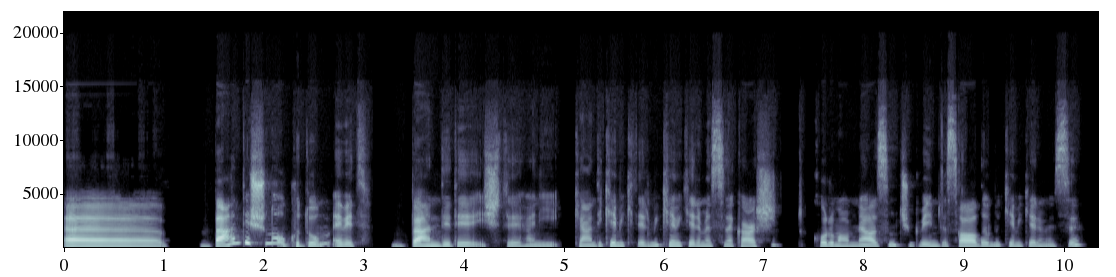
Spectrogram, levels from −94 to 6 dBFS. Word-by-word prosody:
Eee, 185 Hz, -2 st, +5 dB, 0.4 s
ben 165 Hz, -, +7 dB
de 475 Hz, +3 st, +4 dB
şunu 420 Hz, 0 st, +5 dB
okudum. 195 Hz, -, -3 dB
Evet, 185 Hz, -5 st, -2 dB, 0.2 s
ben, 160 Hz, -, +3 dB
dedi, 185 Hz, -2 st, -3 dB
işte, 85 Hz, -, -3 dB
hani, 75 Hz, -2 st, -8 dB, 0.2 s
kendi 160 Hz, +5 st, -5 dB
kemiklerimi 210 Hz, -3 st, -4 dB
kemik 215 Hz, -4 st, -4 dB
erimesine 175 Hz, -3 st, -5 dB
karşı 165 Hz, -, -2 dB, 0.4 s
korumam 165 Hz, -1 st, -4 dB
lazım. 160 Hz, -, -1 dB
Çünkü 215 Hz, -4 st, -9 dB
benim 185 Hz, +1 st, -4 dB
de -, -, -11 dB
sağlığımı 150 Hz, +6 st, 0 dB
kemik 90 Hz, -, -8 dB
erimesi, 80 Hz, -, -6 dB
175 Hz, 135 wpm, -22 LUFS, 160-205 Hz, 0.4 s, ben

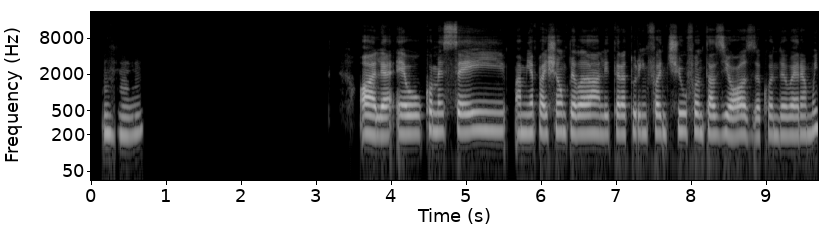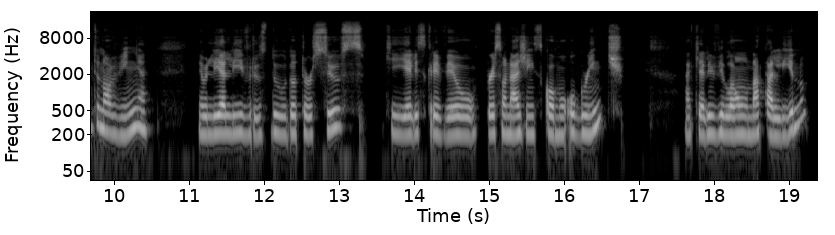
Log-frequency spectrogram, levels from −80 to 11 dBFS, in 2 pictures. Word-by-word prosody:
Uhum. 210 Hz, +1 st, -6 dB, 2.9 s
Olha, 195 Hz, -2 st, +7 dB
eu 210 Hz, 0 st, +3 dB
comecei 230 Hz, 0 st, 0 dB
a 215 Hz, -, -1 dB
minha 215 Hz, 0 st, -1 dB
paixão 220 Hz, +1 st, +1 dB
pela 210 Hz, 0 st, +4 dB
literatura 210 Hz, +1 st, -1 dB
infantil 215 Hz, +1 st, -1 dB
fantasiosa 205 Hz, -3 st, +1 dB
quando 200 Hz, +1 st, -6 dB
eu 200 Hz, 0 st, 0 dB
era 200 Hz, 0 st, +1 dB
muito 245 Hz, +7 st, -4 dB
novinha. 230 Hz, +2 st, -1 dB, 0.7 s
Eu 205 Hz, -1 st, -2 dB
lia 210 Hz, +1 st, +4 dB
livros 205 Hz, -2 st, -4 dB
do 210 Hz, -2 st, -4 dB
Dr. 210 Hz, -1 st, -2 dB
Seuss, 255 Hz, +6 st, -2 dB, 0.2 s
que 205 Hz, -2 st, -6 dB
ele 200 Hz, +1 st, +2 dB
escreveu 195 Hz, -1 st, -2 dB
personagens 205 Hz, 0 st, +1 dB
como 195 Hz, -2 st, 0 dB
o 220 Hz, -1 st, 0 dB
Grinch, 210 Hz, -, -1 dB, 0.8 s
aquele 200 Hz, +1 st, -2 dB
vilão 205 Hz, -1 st, +1 dB
natalino. 205 Hz, -, +1 dB
210 Hz, 100 wpm, -24 LUFS, 200-220 Hz, 2.9 s, Olha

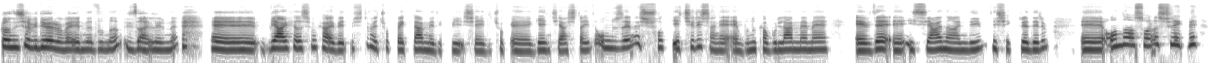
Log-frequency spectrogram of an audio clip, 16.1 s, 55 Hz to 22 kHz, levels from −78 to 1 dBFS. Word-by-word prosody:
konuşabiliyorum 245 Hz, -4 st, +5 dB
en 200 Hz, 0 st, +1 dB
azından 205 Hz, -, -3 dB
üzerilerine. 200 Hz, +2 st, -1 dB, 0.4 s
Eee, 195 Hz, -2 st, +4 dB
bir 225 Hz, +4 st, +6 dB
arkadaşımı 225 Hz, +2 st, +1 dB
kaybetmiştim 210 Hz, +3 st, -2 dB
ve 220 Hz, -, -1 dB
çok 220 Hz, -1 st, -15 dB
beklenmedik 190 Hz, -3 st, -1 dB
bir 180 Hz, -1 st, -3 dB
şeydi, 170 Hz, -2 st, -6 dB
çok, 190 Hz, -, -12 dB
eee, 170 Hz, -1 st, -2 dB
genç 190 Hz, +2 st, -3 dB
yaştaydı. 180 Hz, +2 st, -4 dB
Onun 235 Hz, 0 st, 0 dB
üzerine 240 Hz, +9 st, -1 dB
şok 245 Hz, -3 st, -3 dB
geçiriş, 255 Hz, +3 st, -1 dB
hani, 190 Hz, -2 st, -4 dB
eee, 180 Hz, -2 st, -3 dB
bunu 195 Hz, +2 st, -3 dB
kabullenmeme, 200 Hz, +1 st, -1 dB, 0.4 s
evde, 185 Hz, +4 st, +4 dB
eee, 190 Hz, 0 st, 0 dB
isyan 200 Hz, +2 st, +1 dB
halindeyim, 195 Hz, +6 st, -1 dB
teşekkür 215 Hz, -3 st, -3 dB
ederim. 200 Hz, +5 st, 0 dB, 0.4 s
Eee, 200 Hz, 0 st, +3 dB
ondan 300 Hz, +5 st, +4 dB
sonra 295 Hz, +1 st, 0 dB
sürekli 320 Hz, -1 st, 0 dB
205 Hz, 130 wpm, -25 LUFS, 195-235 Hz, 0.4 s, bir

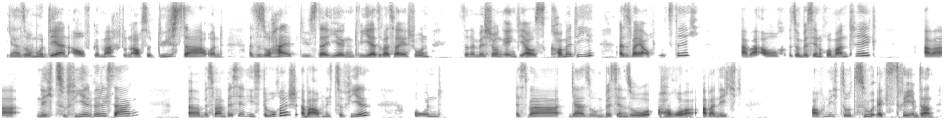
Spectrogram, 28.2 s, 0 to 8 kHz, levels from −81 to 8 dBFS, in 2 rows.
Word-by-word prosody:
Ja, 195 Hz, +2 st, -4 dB
so 195 Hz, 0 st, -1 dB
modern 190 Hz, -1 st, +3 dB
aufgemacht 195 Hz, -3 st, -1 dB
und 160 Hz, -, -12 dB
auch 180 Hz, -, +4 dB
so 175 Hz, -, -5 dB
düster 205 Hz, +2 st, +2 dB
und 165 Hz, 0 st, -5 dB, 0.4 s
also, 175 Hz, 0 st, -7 dB
so 185 Hz, +1 st, 0 dB
halb 225 Hz, +2 st, +5 dB
düster 170 Hz, -2 st, 0 dB
irgendwie. 155 Hz, -1 st, -2 dB
Also, 175 Hz, +1 st, +1 dB
weil 175 Hz, -, +6 dB
es 175 Hz, -, -6 dB
war -, -, +5 dB
ja 180 Hz, +1 st, +1 dB
schon 200 Hz, +2 st, -3 dB, 0.4 s
so 190 Hz, -, -7 dB
'ne 180 Hz, -1 st, -5 dB
Mischung 195 Hz, +2 st, -1 dB
irgendwie 190 Hz, +1 st, -3 dB
aus 170 Hz, +1 st, +2 dB
Comedy 235 Hz, -, 0 dB, 0.3 s
also, 175 Hz, -1 st, +1 dB
es 175 Hz, -, -12 dB
war 185 Hz, -, +8 dB
ja 185 Hz, -, +4 dB
auch -, -, -7 dB
lustig, 385 Hz, 0 st, -6 dB, 0.6 s
aber 195 Hz, 0 st, +2 dB
auch 205 Hz, 0 st, 0 dB
so 205 Hz, -1 st, -2 dB
'n 185 Hz, -, -5 dB
bisschen 205 Hz, +1 st, +1 dB
Romantik, 200 Hz, -, 0 dB, 0.7 s
aber 185 Hz, -1 st, +4 dB, 0.3 s
nicht 220 Hz, +4 st, -4 dB
zu 220 Hz, -, -1 dB
viel, 250 Hz, +8 st, -3 dB
würde 290 Hz, +1 st, +2 dB
ich 305 Hz, -, -7 dB
sagen. 300 Hz, +3 st, +3 dB, 0.8 s
Ähm, 190 Hz, -1 st, +1 dB
es 200 Hz, +2 st, -7 dB
war 225 Hz, -, +8 dB
'n 210 Hz, -, -12 dB
bisschen 245 Hz, +7 st, -5 dB
historisch, 255 Hz, -, -1 dB
aber -, -, +6 dB
auch -, -, 0 dB
nicht 220 Hz, -1 st, -11 dB
zu 195 Hz, -, -6 dB
viel. 230 Hz, -, 0 dB, 0.7 s
Und 230 Hz, 0 st, -2 dB, 1.1 s
es 205 Hz, -, -10 dB
war, 215 Hz, -1 st, +4 dB, 0.2 s
ja, 215 Hz, 0 st, +3 dB
so 200 Hz, -1 st, -10 dB
'n 190 Hz, 0 st, -13 dB
bisschen 215 Hz, 0 st, -3 dB
so 185 Hz, -2 st, 0 dB
Horror, 180 Hz, -4 st, +1 dB
aber 170 Hz, +2 st, +5 dB
nicht 190 Hz, +3 st, -8 dB, 1.1 s
auch 205 Hz, +1 st, +3 dB
nicht 250 Hz, 0 st, -14 dB
so 195 Hz, -1 st, -2 dB
zu 220 Hz, +3 st, -3 dB
extrem 165 Hz, -3 st, -3 dB
dann. 135 Hz, 0 st, +3 dB
200 Hz, 155 wpm, -23 LUFS, 185-225 Hz, 1.1 s, war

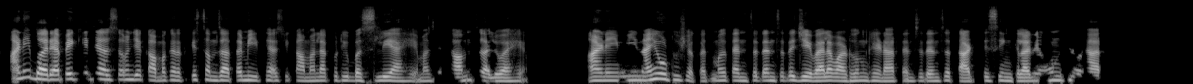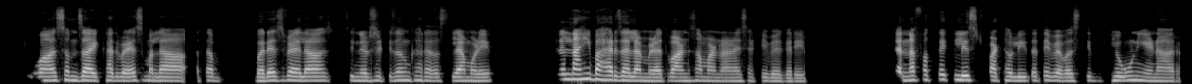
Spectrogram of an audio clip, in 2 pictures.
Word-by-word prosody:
आणि 315 Hz, -, +2 dB
बऱ्यापैकी 240 Hz, +3 st, +4 dB
ते -, -, +2 dB
असं 225 Hz, -1 st, -2 dB
म्हणजे 225 Hz, 0 st, -2 dB
कामं 190 Hz, -1 st, -2 dB
करत 195 Hz, -1 st, -4 dB
की 215 Hz, -, -5 dB
समजा 200 Hz, -3 st, -1 dB
आता 190 Hz, +1 st, -1 dB
मी 200 Hz, -, -1 dB
इथे 185 Hz, +2 st, -7 dB
अशी 180 Hz, +1 st, -7 dB
कामाला 170 Hz, +1 st, -3 dB
कुठे 185 Hz, +1 st, -9 dB
बसली 180 Hz, +2 st, -2 dB
आहे, 160 Hz, -1 st, -3 dB
माझं 160 Hz, +3 st, -9 dB
काम 175 Hz, +3 st, -2 dB
चालू 160 Hz, 0 st, -1 dB
आहे 160 Hz, +1 st, -2 dB, 0.7 s
आणि 185 Hz, 0 st, +2 dB
मी 195 Hz, +1 st, -4 dB
नाही 195 Hz, +5 st, +3 dB
उठू 225 Hz, -5 st, 0 dB
शकत. 170 Hz, -5 st, -9 dB
मग 185 Hz, -, -4 dB
त्यांचं 180 Hz, +1 st, -3 dB
त्यांचं 180 Hz, 0 st, -3 dB
ते 195 Hz, -, +1 dB
जेवायला 175 Hz, -1 st, +2 dB
वाढवून 170 Hz, +1 st, -1 dB
घेणार, 165 Hz, -2 st, -2 dB
त्यांचं 170 Hz, +2 st, -9 dB
त्यांचं 165 Hz, +3 st, -4 dB
ताट 150 Hz, +1 st, +3 dB
ते 175 Hz, -, -7 dB
सिंकला 165 Hz, -2 st, 0 dB
नेऊन 170 Hz, +4 st, -4 dB
ठेवणार. 160 Hz, -6 st, -3 dB, 1.2 s
किंवा 180 Hz, 0 st, +2 dB
समजा 190 Hz, -2 st, +5 dB
एखाद 180 Hz, +1 st, 0 dB
वेळेस 180 Hz, +1 st, +1 dB
मला 180 Hz, -1 st, +1 dB, 0.3 s
आता 180 Hz, +4 st, -3 dB, 0.4 s
बऱ्याच 185 Hz, +2 st, +3 dB
वेळेला 180 Hz, -2 st, +5 dB
सीनियर 180 Hz, 0 st, -3 dB
सिटीझन 185 Hz, +1 st, -1 dB
घरात 185 Hz, -3 st, -1 dB
असल्यामुळे 170 Hz, -1 st, +1 dB
आपल्याला 235 Hz, +6 st, -6 dB
नाही 255 Hz, +2 st, +6 dB
बाहेर 205 Hz, -4 st, +5 dB
जायला 185 Hz, -2 st, +5 dB
मिळत 165 Hz, -1 st, +1 dB
वाण-सामान 170 Hz, -1 st, +1 dB
आणण्यासाठी 160 Hz, +1 st, -4 dB
वगैरे. 155 Hz, -2 st, -3 dB, 0.9 s
त्यांना 200 Hz, 0 st, +4 dB
फक्त 220 Hz, +1 st, -5 dB
एक 225 Hz, -, +1 dB
लिस्ट 205 Hz, -2 st, +3 dB
पाठवली, 180 Hz, -2 st, +1 dB
तर 185 Hz, -, -2 dB
ते 195 Hz, -, -1 dB
व्यवस्थित 170 Hz, 0 st, -1 dB, 0.2 s
घेऊन 185 Hz, +2 st, +2 dB
येणार. 160 Hz, -3 st, -1 dB
180 Hz, 175 wpm, -23 LUFS, 170-190 Hz, 1.2 s, नाही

